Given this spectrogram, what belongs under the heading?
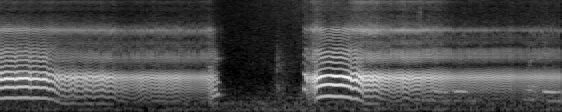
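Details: Newborn boy crying just after vaginal delivery: loud, strong, repeated wails with a brief pause for breath; a vigorous cry immediately after birth.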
